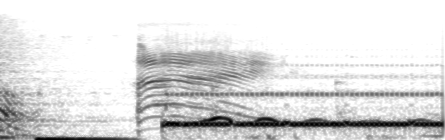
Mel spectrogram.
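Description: A telephone dial tone plays as a call is placed: a steady, loud continuous tone starts abruptly after a brief stretch of background noise and holds unbroken to the end.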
